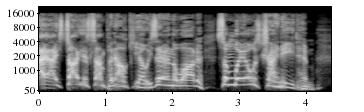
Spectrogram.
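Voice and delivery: pack-a-day smoker's voice, way up. Imitating a gossipy seagull in a movie talking to Geppetto, in a Lorraine Bracco chain-smoker voice. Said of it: "sounding like she chain-smoked 15 packs of cigarette".

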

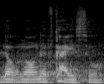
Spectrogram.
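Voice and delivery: plain

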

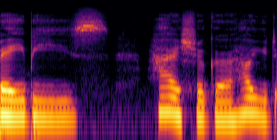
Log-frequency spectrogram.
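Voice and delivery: slow, unhurried, lovely, beautiful voice. Describing a lady with a beautiful voice: Tabitha Brown impression. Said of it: "She talks like this".

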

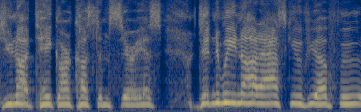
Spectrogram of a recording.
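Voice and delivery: very high-pitched, shrill yelling. Retelling how customs officers questioned a traveler: imitating customs officers yelling. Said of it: "they started yelling at him".

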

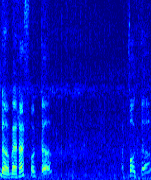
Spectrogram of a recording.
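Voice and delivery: sobbing. A man sad about his divorce, talking to a companion during fireworks, crying. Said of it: "Stop crying".

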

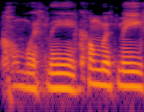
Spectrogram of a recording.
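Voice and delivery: put-on, seductive whispering. Retelling an owner whispering in another's ear: imitating a seductive whisper. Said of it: "seductive like".

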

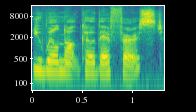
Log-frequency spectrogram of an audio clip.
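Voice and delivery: ordinary delivery

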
